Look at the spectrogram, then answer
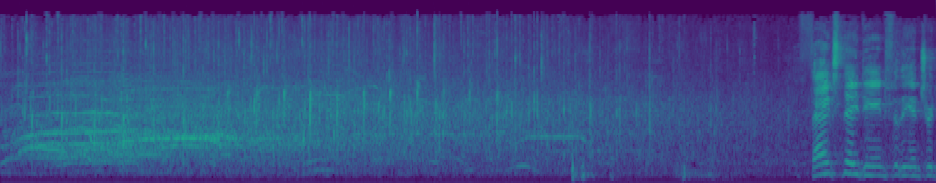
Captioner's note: applause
